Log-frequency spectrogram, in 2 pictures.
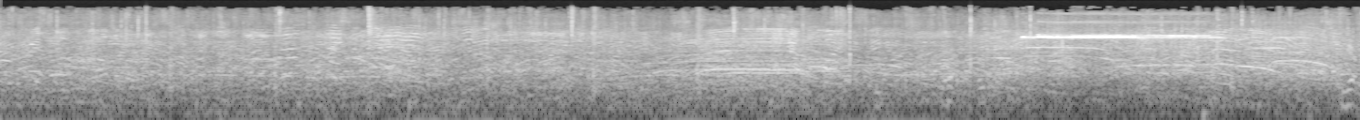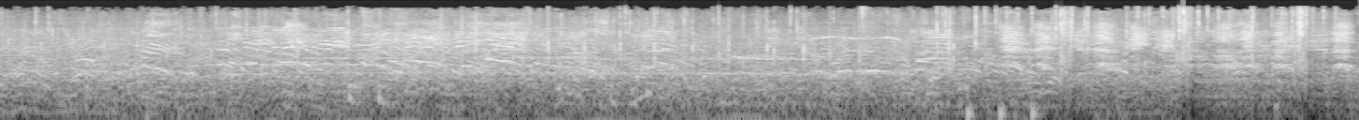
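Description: A large crowd cheers and chatters in outdoor bleachers.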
